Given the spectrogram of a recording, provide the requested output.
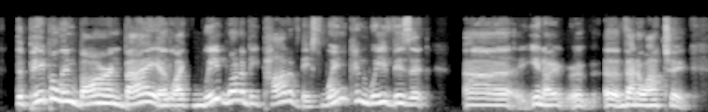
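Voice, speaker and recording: Woman with an Australian accent, fairly high pitch and a dark, mellow tone, at a moderate pace with very wide pitch swings. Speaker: tourism consultant and speaker. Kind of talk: webinar presentation. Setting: online webinar. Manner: halting, many fillers.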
